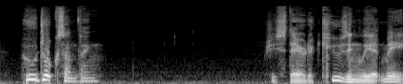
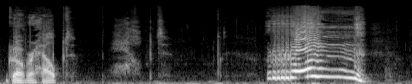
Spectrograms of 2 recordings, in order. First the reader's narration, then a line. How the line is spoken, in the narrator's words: Grover yelped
